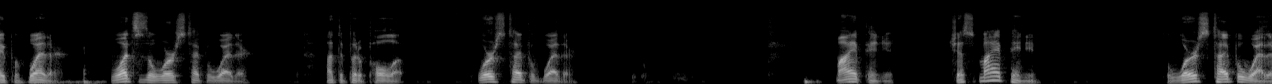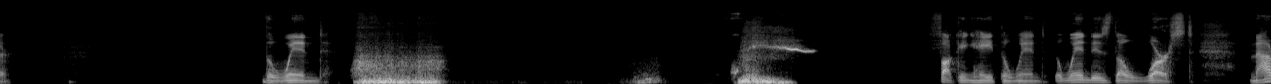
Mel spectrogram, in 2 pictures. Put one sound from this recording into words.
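A man talks with animation close to a microphone, with pauses.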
